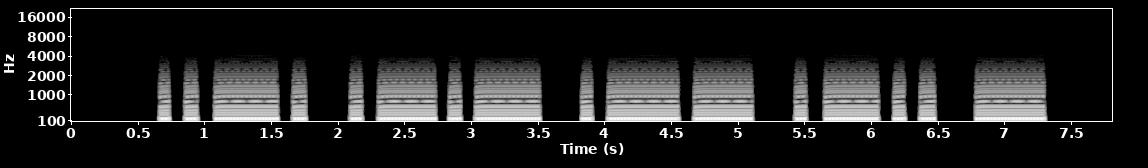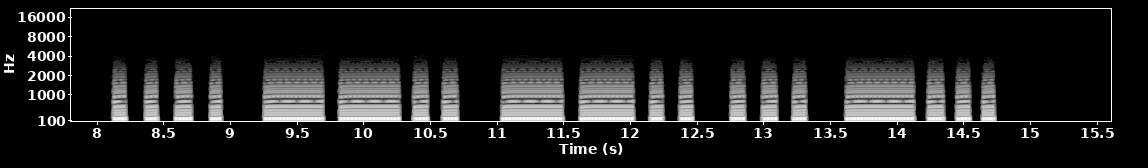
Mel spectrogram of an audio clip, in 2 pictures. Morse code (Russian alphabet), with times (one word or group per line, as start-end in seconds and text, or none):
0.7-7.3 ФЯВЛТ
8.1-14.7 ХЗЗСБ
